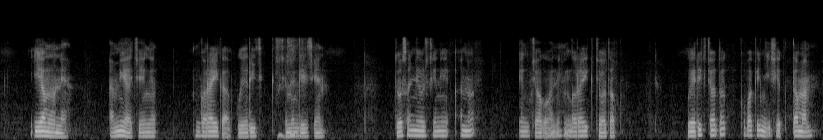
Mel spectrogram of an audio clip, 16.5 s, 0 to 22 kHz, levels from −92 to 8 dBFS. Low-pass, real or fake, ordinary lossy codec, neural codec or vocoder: 7.2 kHz; fake; none; codec, 44.1 kHz, 7.8 kbps, DAC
